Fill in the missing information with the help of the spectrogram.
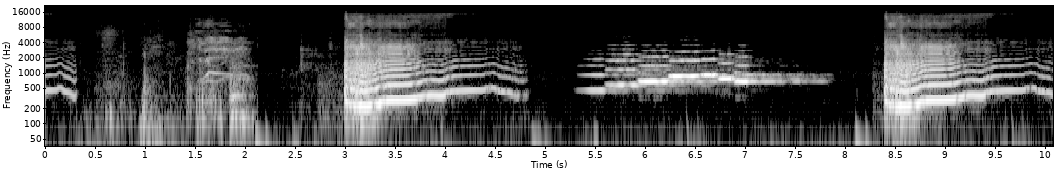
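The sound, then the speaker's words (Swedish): A long, drawn-out fart with a wavering, buzzy pitch lasts several seconds, loud. Shrill horse-like whinnies come just before and after it. “För det är så här, den är från början är så här så här, kan ju fisa låta ibland.”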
